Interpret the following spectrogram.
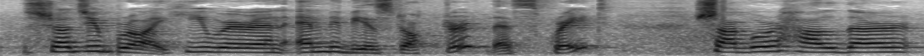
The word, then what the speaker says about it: MBBS: নাও MBBS যখন আমরা উচ্চারণ করি, we start pronouncing it with a Bhawal sound, M. যদিও লেখাটা কনসোনান্ট দিয়ে, কিন্তু যখন আমি উচ্চারণ করছি আমি আগে কি বলছি, এম, এ আগে আসছে.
